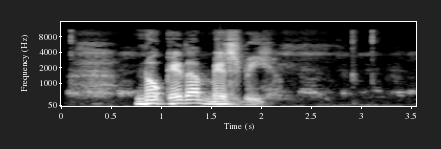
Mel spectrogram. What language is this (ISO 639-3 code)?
cat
